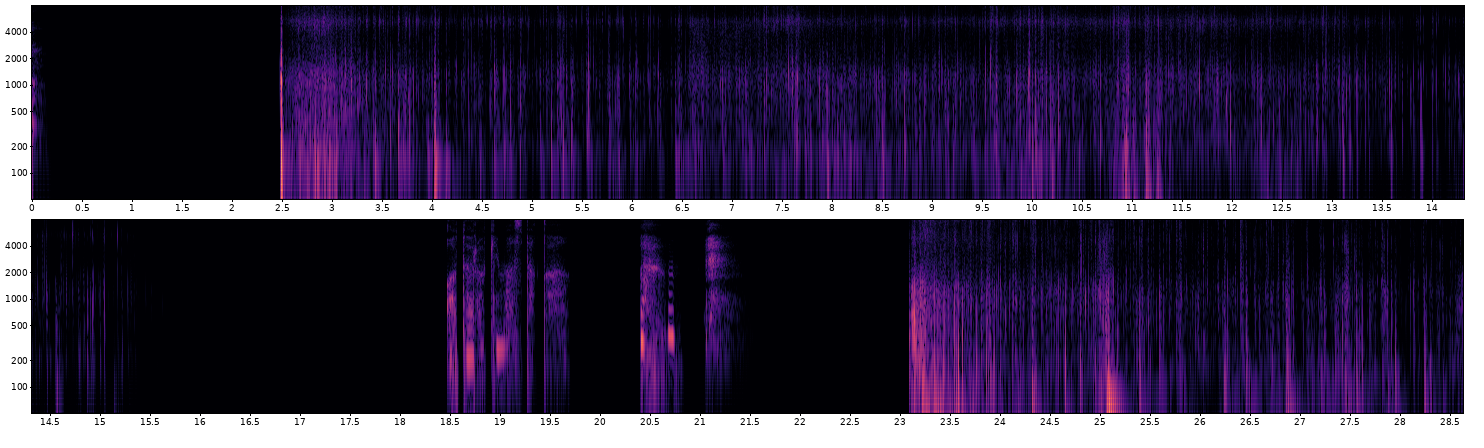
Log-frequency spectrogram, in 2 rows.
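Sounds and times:
fizzing carbonated water: 0:02.5 - 0:15.6, 0:23.1 - 0:28.6
speech: 0:18.5 - 0:19.6.

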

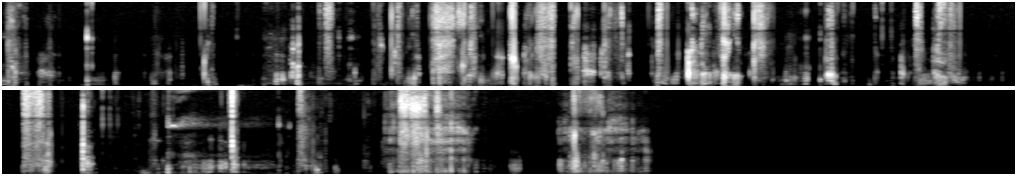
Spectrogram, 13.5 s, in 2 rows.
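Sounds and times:
ear licking: 0:00.0 - 0:09.9.

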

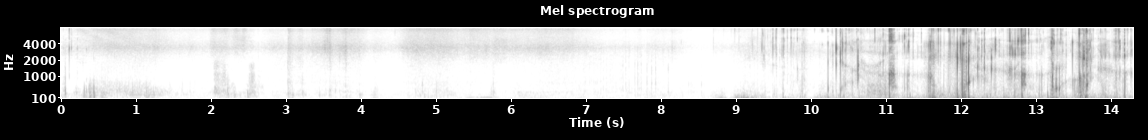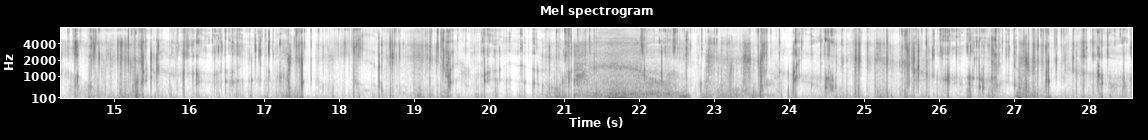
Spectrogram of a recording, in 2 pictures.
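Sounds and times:
yandere maid licking ears: 0:09.1 - 0:28.5.

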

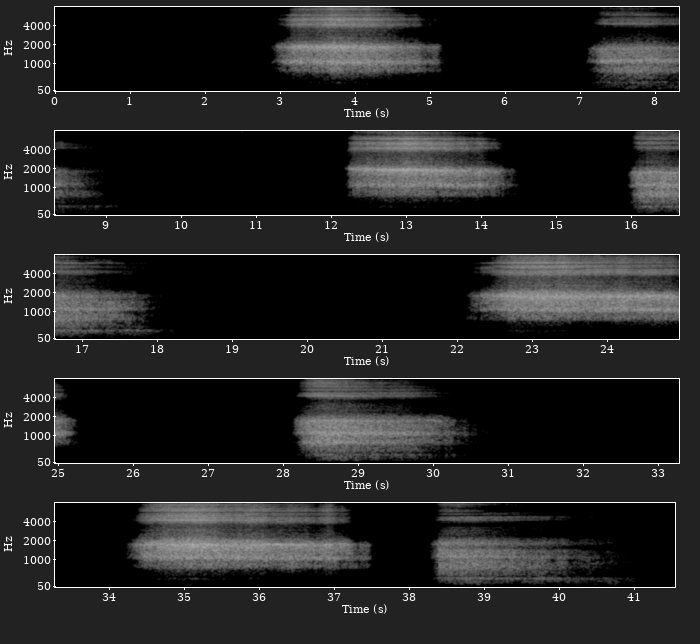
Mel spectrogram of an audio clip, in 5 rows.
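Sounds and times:
sleeping breath: 0:02.9 - 0:05.3, 0:07.1 - 0:09.4, 0:12.2 - 0:14.5, 0:16.0 - 0:18.4, 0:22.1 - 0:25.3, 0:28.2 - 0:30.8, 0:34.2 - 0:37.6, 0:38.3 - 0:41.3.

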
